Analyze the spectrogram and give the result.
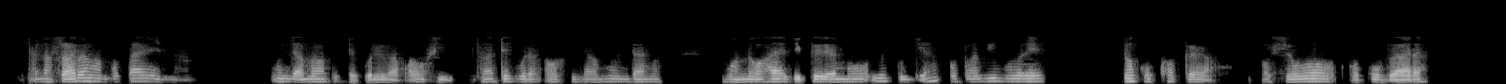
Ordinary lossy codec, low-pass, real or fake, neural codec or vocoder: MP3, 16 kbps; 3.6 kHz; fake; codec, 16 kHz in and 24 kHz out, 0.6 kbps, FireRedTTS-2 codec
